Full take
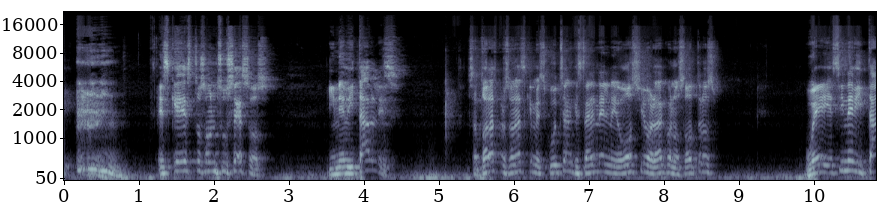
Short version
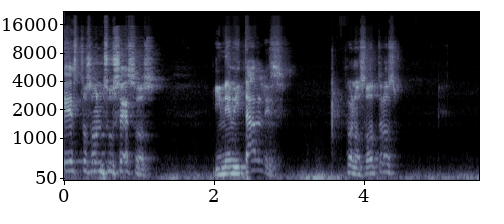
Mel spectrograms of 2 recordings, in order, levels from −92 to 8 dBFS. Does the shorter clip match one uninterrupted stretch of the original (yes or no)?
no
